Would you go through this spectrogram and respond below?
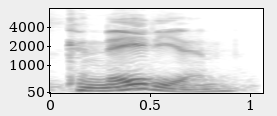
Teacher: and then schwa's in the second two da versus Canadian where the stress shifts onto the second syllable and the first syllable now has the schwa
